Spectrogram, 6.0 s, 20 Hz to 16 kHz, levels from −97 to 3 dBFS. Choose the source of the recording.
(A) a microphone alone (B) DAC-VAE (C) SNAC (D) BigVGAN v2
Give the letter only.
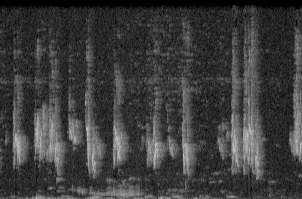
A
